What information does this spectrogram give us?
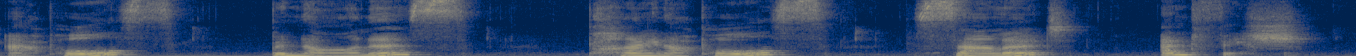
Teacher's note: wants rising intonation, and then the last item on the list wants falling intonation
